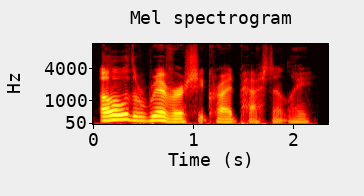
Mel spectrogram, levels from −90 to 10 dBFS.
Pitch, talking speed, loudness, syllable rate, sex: 145 Hz, 155 wpm, -17 LUFS, 5.3 syllables/s, male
